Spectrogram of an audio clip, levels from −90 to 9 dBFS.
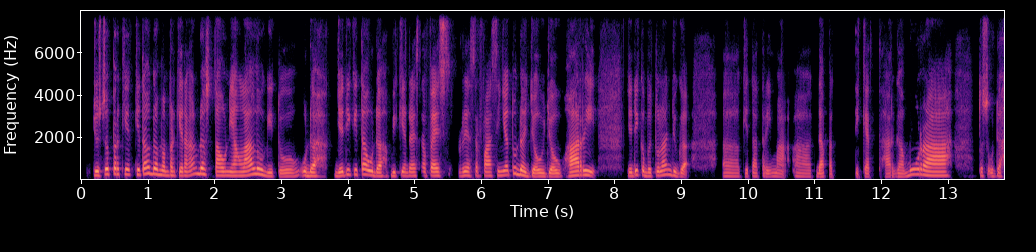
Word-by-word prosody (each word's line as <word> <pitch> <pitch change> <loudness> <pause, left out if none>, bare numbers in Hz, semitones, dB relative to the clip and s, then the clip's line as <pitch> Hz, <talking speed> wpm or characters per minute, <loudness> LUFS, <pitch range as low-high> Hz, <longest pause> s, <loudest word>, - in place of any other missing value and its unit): Justru 195 +6 +4
per 265 -1 +4
ki 245 -1 0
kita 260 +4 +3
udah 260 -4 +4
memperkirakan 195 +3 0
udah 265 -2 +5
setahun 190 -1 0
yang 180 0 +1
lalu, 205 -4 +3
gitu. 155 +3 -4
Udah 175 -3 +1 0.2
jadi 185 +7 0
kita 235 0 +1
udah 175 -5 +2
bikin 175 +1 -3
reserves 180 0 -1
reservasinya 185 +2 -1
itu 285 - -1
sudah 220 -5 +5
jauh-jauh 150 -1 +1
hari. 200 +2 +4 0.5
Jadi 170 - +1
kebetulan 195 +7 -1
juga, 160 -4 -1 0.5
eee, 155 -1 -7
kita 150 0 -6
terima, 150 -1 -7
eee, 150 -2 -8
dapat 145 0 -4 0.3
tiket - - -7
harga 140 +1 -6
murah, 190 -5 +3 0.4
terus - - -4
udah - - -5
185 Hz, 150 wpm, -22 LUFS, 160-215 Hz, 0.5 s, udah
